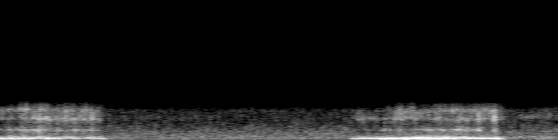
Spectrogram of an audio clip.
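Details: Person asleep on a couch, snoring: two long, rattling snores on the breath in, separated by a quiet pause of about two seconds.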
